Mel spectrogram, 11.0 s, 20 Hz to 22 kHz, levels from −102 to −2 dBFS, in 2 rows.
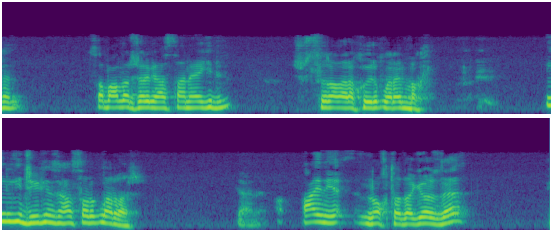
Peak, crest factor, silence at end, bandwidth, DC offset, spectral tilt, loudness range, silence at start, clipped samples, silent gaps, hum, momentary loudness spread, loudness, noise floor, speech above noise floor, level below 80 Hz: -10 dBFS; 12 dB; 0.85 s; 7.6 kHz; under 0.1%; -7 dB/octave; 3 LU; 0 s; under 0.1%; none; none; 16 LU; -21 LUFS; -63 dBFS; 43 dB; -76 dBFS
